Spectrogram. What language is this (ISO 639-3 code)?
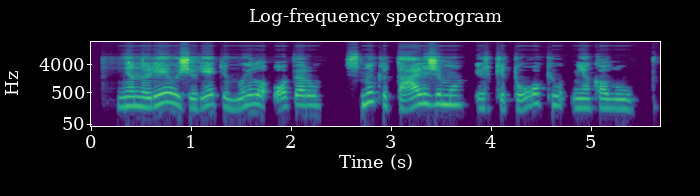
lit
